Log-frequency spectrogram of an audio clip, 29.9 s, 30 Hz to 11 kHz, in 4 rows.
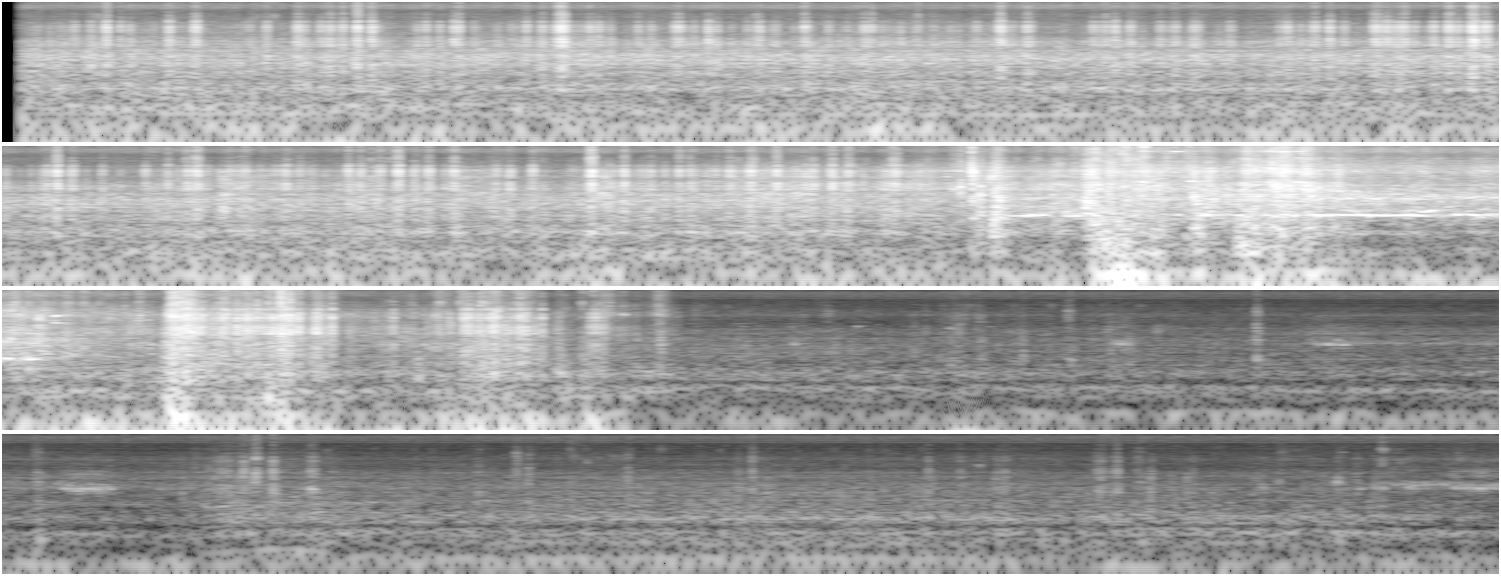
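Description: Steady road and tyre noise from a car on a wet highway, heard through a dashcam inside the car. About twelve seconds in comes a loud crashing rush as a Tu-204 airliner's wreckage breaks up across the road ahead, with a steady tone for a couple of seconds and then sharp impacts until about eighteen seconds. After that the noise drops to a low hum, with one short thump.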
